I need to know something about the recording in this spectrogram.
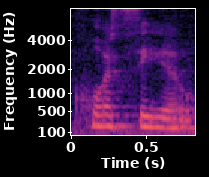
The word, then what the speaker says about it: Korchia: Now she sees the name Korchia, but it's pronounced Korssia also.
